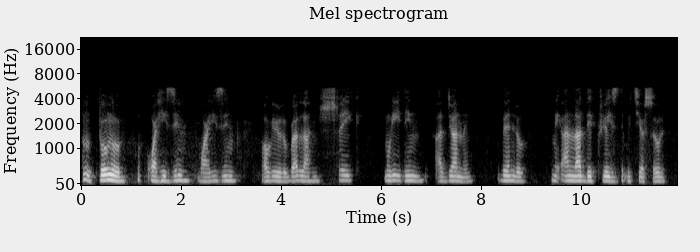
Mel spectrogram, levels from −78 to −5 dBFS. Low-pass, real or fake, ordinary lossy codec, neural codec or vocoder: 5.4 kHz; fake; none; codec, 16 kHz in and 24 kHz out, 0.6 kbps, FocalCodec, streaming, 2048 codes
